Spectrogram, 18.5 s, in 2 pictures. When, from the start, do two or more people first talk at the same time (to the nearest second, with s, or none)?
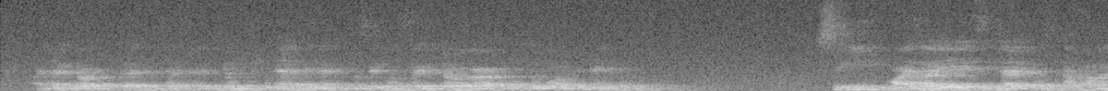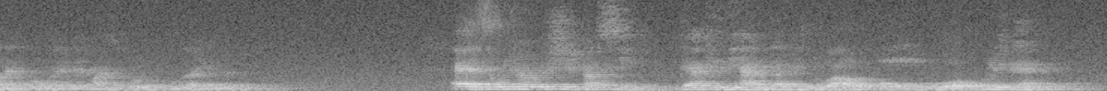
none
